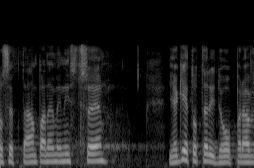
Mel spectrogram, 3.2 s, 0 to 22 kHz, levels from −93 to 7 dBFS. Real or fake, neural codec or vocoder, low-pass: fake; codec, 16 kHz, 8 kbps, FunCodec, trained on LibriTTS, 25 frames a second; 7.2 kHz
